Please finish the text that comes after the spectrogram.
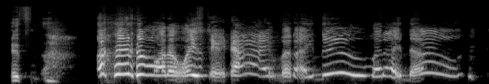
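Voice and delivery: hammed-up tearful whine; high, melodramatic fake blubbering; mock crying. Mock-sobbing over wasting time.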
